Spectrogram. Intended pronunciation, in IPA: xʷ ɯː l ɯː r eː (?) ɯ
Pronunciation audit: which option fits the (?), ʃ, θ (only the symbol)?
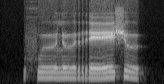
ʃ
